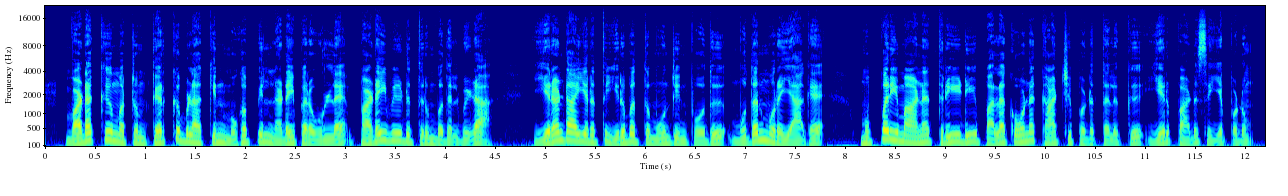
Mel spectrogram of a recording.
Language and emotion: Tamil, neutral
